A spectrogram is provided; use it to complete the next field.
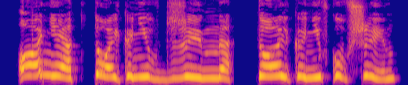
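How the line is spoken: Wailing captive. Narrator (Russian): завопила пленница, окончательно придя в себя

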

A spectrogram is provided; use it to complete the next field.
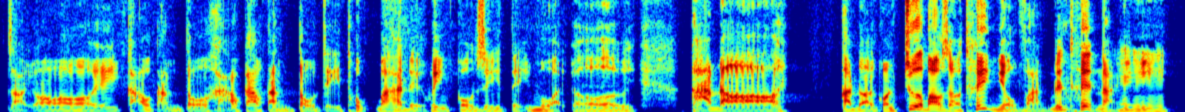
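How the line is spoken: Possessed old man muttering. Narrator (Vietnamese): Lão lẩm bẩm nói một mình như người bị ma nhập

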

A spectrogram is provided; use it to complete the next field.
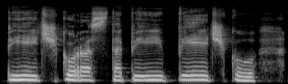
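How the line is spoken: Hoarse rasp. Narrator (Russian): захрипел он

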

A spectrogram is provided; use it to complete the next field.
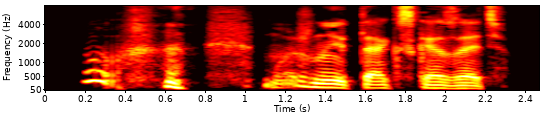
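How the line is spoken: Snort. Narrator (Russian): хмыкнул собеседник

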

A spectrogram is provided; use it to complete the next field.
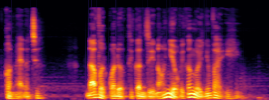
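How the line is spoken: Muttered cursing. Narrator (Vietnamese): Trong lòng hắn lẩm bẩm chửi thề

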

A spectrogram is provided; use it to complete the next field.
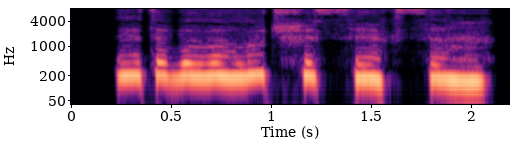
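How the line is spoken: Groaning, overstuffed. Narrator (Russian): простонала Лиза

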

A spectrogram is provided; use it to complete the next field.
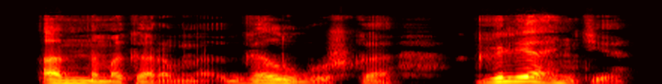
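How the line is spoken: Hoarse voice. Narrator (Russian): Сиплым голосом произнес управдом

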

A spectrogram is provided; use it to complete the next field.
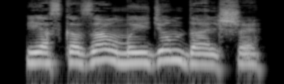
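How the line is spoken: Growling in her face. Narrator (Russian): прорычал он ей в лицо

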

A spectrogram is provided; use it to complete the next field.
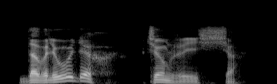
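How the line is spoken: Sighing. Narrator (Russian): вздохнул Санти

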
